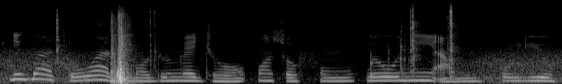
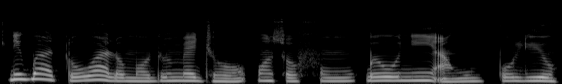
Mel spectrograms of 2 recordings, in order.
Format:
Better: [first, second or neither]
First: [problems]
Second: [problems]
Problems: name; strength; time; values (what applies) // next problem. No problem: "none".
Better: second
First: background sound (Slam); as loud as the speech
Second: none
